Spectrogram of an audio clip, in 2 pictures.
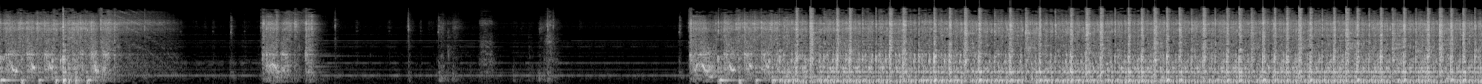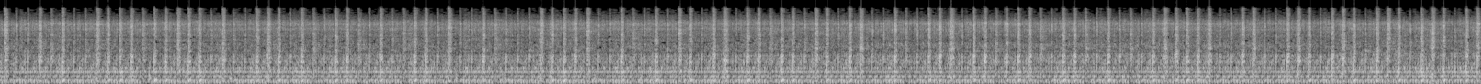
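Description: Jeep engine starting up: after a couple of brief noisy bursts near the start, it catches about seven seconds in and runs steadily with a rapid, even ticking.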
